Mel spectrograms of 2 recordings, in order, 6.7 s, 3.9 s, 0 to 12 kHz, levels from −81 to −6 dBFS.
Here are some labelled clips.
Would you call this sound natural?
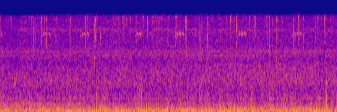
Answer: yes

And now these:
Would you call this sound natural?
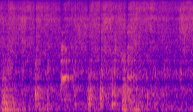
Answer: no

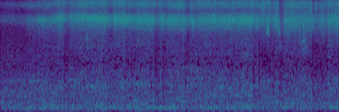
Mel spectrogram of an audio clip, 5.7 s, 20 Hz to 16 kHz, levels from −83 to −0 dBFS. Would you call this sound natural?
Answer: yes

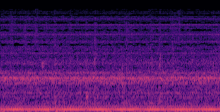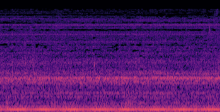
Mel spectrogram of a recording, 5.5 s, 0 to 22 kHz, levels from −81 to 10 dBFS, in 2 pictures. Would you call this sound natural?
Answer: yes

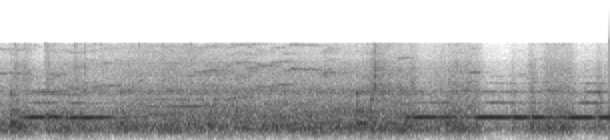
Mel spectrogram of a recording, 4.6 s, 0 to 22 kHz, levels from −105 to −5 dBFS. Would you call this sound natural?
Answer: yes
